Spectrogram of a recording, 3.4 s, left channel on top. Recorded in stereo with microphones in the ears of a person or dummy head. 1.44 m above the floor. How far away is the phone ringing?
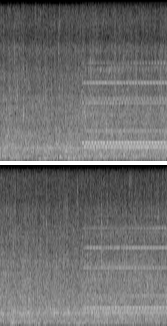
About 3 m.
